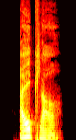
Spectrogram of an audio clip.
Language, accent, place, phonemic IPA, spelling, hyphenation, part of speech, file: German, Germany, Berlin, /ˈaɪˌklaːɐ̯/, Eiklar, Ei‧klar, noun, De-Eiklar.ogg
- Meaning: egg white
